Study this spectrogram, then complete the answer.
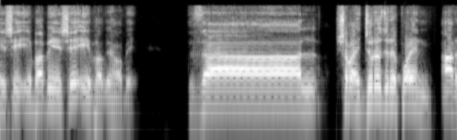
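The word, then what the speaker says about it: ذال: ওই জিহ্বার আগা উপরের দুই দাঁতের আগাই লাগাতে হবে, লাগিয়ে 3 আলিফটা নিয়ে উচ্চারণ করব। জাল, জাল। সবাই একসাথে জোরে বলেন, জাল।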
